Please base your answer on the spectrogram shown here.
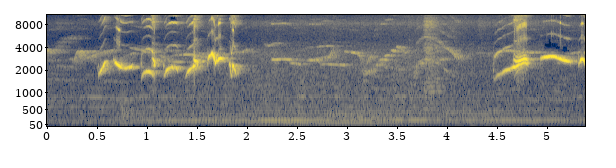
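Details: Oriental magpie-robin song played for training pet birds: a burst of quick, varied whistled notes, then a pause with a faint, thin whistle, then a loud slurred whistle to finish.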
